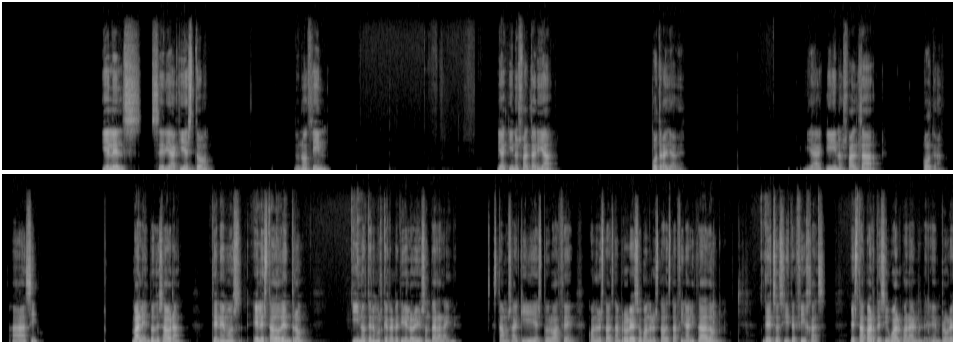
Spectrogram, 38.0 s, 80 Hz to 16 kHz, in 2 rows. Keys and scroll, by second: 13.1 alt+super+l, 20.6 alt+super+l, 20.8 ctrl+alt+o.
